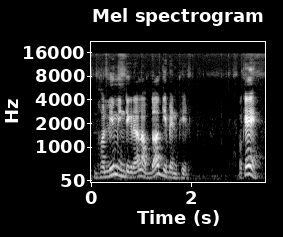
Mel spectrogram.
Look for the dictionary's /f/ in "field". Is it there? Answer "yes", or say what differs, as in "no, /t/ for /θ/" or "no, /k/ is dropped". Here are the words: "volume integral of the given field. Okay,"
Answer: no, /p/ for /f/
